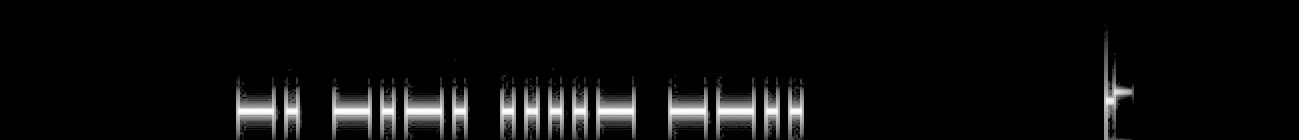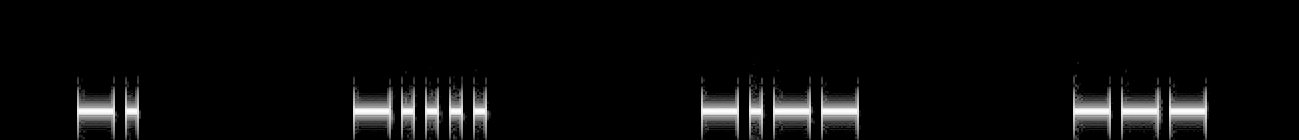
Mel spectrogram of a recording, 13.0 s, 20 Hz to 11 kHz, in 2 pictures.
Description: Morse code, heard as a keyed tone, about 20 wpm, spaced as for 10 wpm, 700 Hz. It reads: NC4Z N6YO
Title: USA Call Signs - 4 Characters - 6x Character Spacing - 20wpm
